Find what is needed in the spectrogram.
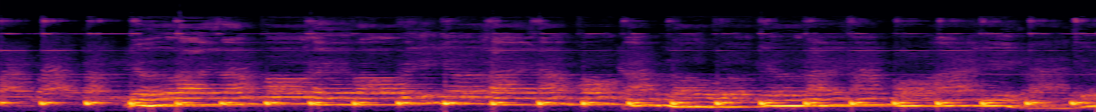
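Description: Buddhist monk chanting a sutra into a microphone in a steady, near-monotone voice that steps down and back up in pitch, kept in time by a wooden fish (mõ) knocked evenly about two to three times a second.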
